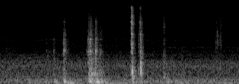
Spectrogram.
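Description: A handful of sharp clicks and knocks from handling a car, the loudest about a second in and again a moment later, over a low steady rumble.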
